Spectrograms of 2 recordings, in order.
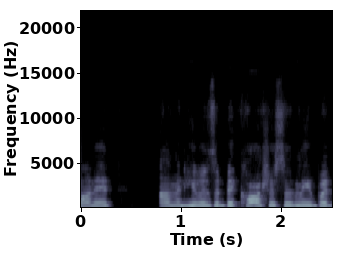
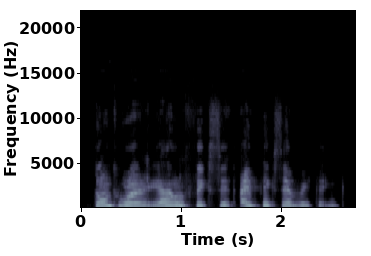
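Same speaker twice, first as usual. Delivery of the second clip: acted Russian-accented speech; 2 semitones higher than usual. Quoting a man with tools and a stepladder, russian accent. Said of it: "He says this with a Russian accent, like".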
